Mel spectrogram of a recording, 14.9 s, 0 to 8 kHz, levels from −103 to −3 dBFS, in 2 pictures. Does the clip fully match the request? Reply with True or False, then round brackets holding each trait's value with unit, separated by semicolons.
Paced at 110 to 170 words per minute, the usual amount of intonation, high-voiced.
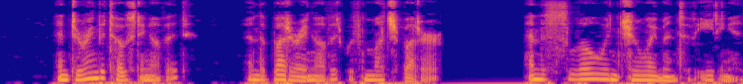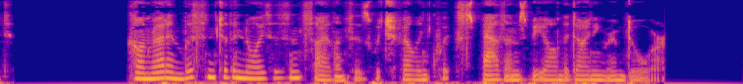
False (155 wpm; 4.1 semitones; 170 Hz)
